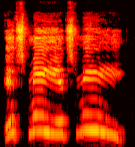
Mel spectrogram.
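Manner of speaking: very high, bright sheep voice. Acted. Sheep revealing itself to the child, very high. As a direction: squeak it out like a little sheep.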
